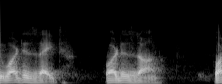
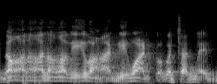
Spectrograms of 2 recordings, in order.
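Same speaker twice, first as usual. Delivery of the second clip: mock child tantrum; 8 semitones higher than usual. Children throwing a tantrum at their mother, high mock wail. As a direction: act out a kid refusing fruit, pitched way up but not shouted. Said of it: "They're screaming".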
